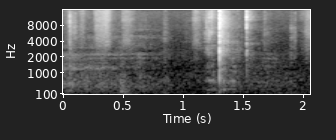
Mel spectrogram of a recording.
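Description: Scissors snipping through paper craft material, a few short close cuts with a sharp louder snip near the end, no talking.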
